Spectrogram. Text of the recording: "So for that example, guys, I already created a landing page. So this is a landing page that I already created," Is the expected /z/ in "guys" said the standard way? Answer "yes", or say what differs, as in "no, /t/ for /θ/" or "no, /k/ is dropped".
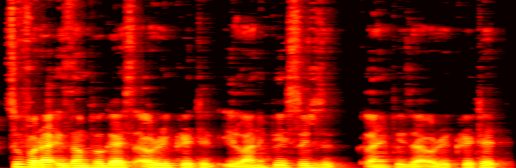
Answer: no, /s/ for /z/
